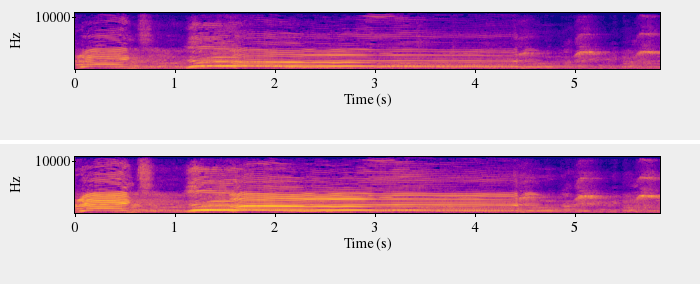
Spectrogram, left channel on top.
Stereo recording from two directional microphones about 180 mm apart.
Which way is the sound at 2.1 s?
35° left (ahead or behind).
